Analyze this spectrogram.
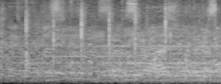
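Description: A brass band starts playing softly again.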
